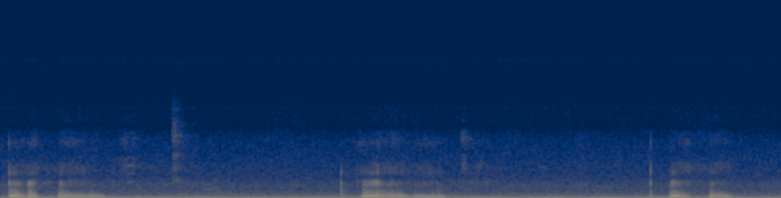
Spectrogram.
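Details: Roxy, a puppy pug, asleep in a lap indoors, snores in whiny, squeaky harmonic bursts that drop in pitch and trail into a flat buzz, three breaths about three seconds apart, over a steady low electrical hum.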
